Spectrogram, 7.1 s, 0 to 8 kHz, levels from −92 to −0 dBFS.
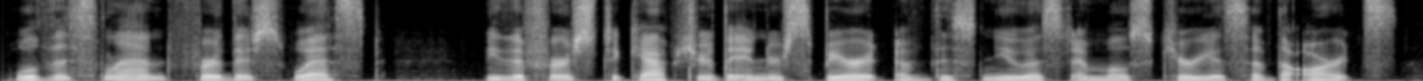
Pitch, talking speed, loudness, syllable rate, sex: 170 Hz, 185 wpm, -19 LUFS, 4.5 syllables/s, female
